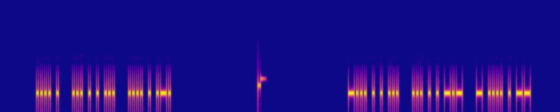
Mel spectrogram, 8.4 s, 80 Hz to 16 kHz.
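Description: Fast Morse code at about 40 words per minute: a steady mid-pitched beep keyed in rapid dots and dashes, sent in two bursts separated by a pause with a single soft click.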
